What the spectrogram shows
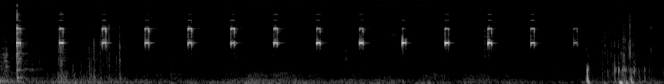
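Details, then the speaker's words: Elitech WJL-6000 refrigerant leak detector chirping steadily about twice a second at an already known leak point where soap bubbles show a leak, worst after system shutdown; owner unsure detector is reading that leak. "I don't know if that's what the detector is picking up, because that's where I see a leak whenever I spray the bubbles there."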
